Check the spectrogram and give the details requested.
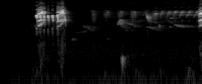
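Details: Tanager giving two quick bursts of high, bright chirping notes, followed by scattered thin, faint high notes and a short whistle at the end.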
